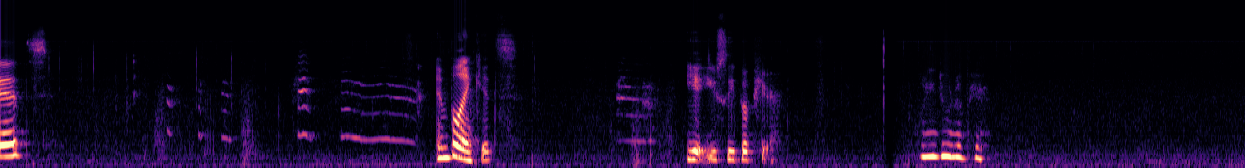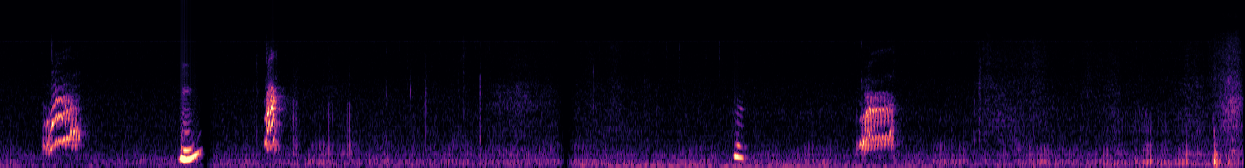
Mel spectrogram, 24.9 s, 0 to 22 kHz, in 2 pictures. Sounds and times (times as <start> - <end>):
Purr: 14.8 - 24.9.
